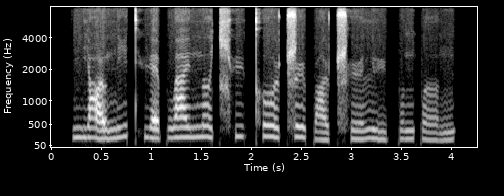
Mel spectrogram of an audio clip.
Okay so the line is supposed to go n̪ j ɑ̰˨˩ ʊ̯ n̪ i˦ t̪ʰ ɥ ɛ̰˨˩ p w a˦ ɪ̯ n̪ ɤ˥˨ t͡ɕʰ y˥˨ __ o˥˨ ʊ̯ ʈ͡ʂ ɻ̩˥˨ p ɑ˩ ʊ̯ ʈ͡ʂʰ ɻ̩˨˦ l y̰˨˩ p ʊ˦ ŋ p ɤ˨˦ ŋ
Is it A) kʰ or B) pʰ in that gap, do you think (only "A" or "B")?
A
